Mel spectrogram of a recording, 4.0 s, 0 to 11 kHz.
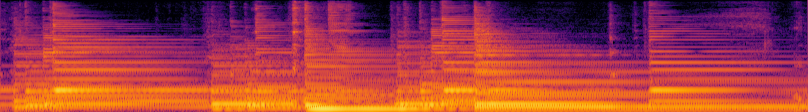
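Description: A 1997 Germán Pérez Barranco 'Senorita' classical guitar, spruce top and maple body, short 587 mm scale, played with the fingers: a short passage of plucked chords and notes, each struck note ringing on and overlapping the next.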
